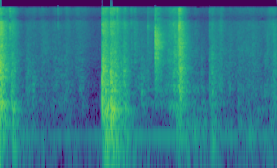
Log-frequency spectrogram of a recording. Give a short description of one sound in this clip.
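A toy car thumps down onto a table.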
